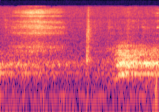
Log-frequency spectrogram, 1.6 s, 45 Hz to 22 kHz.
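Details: One of two large Great Pyrenees guarding an alpaca herd, barking at 8am on Nov 30, 2010 with no visible provocation, gives a single deep, hoarse bark after a quiet pause.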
